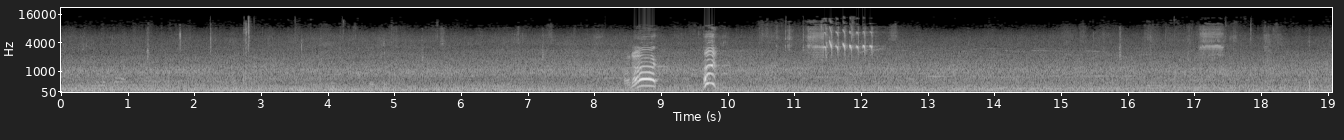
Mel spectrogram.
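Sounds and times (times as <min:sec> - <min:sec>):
steady background noise: 0:00.0 - 0:19.0
bird chirping: 0:11.1 - 0:12.4, 0:17.0 - 0:17.6.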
